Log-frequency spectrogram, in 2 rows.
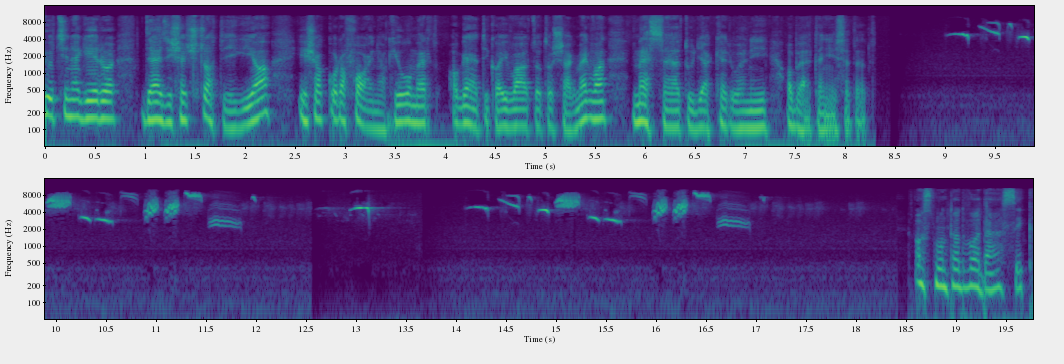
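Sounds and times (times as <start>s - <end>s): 
speech: 0.0s - 8.4s, 18.6s - 19.7s
collared flycatcher singing squeaky whistles and trills: 9.0s - 18.2s.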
